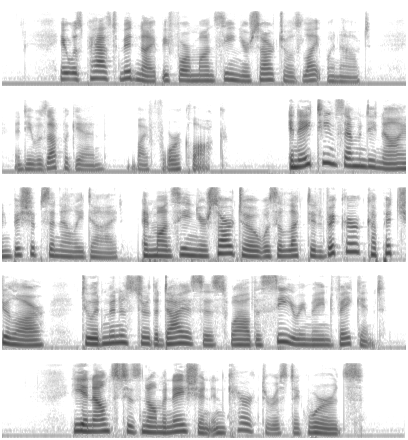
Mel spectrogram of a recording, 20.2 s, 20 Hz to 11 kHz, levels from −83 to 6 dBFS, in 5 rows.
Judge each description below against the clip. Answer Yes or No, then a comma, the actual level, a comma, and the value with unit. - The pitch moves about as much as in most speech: Yes, average, 4.9 semitones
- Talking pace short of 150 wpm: Yes, slow, 135 wpm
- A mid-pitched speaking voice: Yes, medium, 180 Hz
